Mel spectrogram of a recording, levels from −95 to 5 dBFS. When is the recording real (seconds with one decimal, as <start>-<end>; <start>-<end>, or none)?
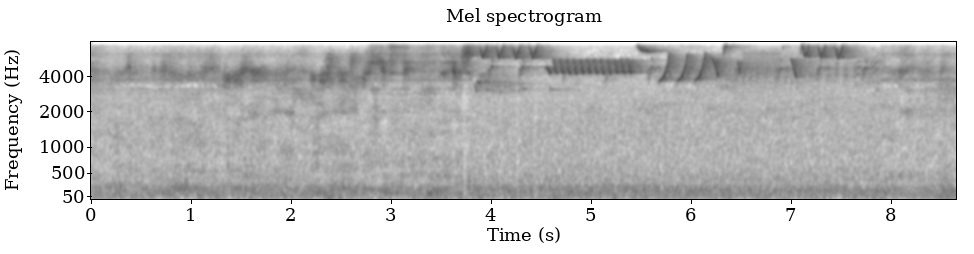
3.8-7.9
